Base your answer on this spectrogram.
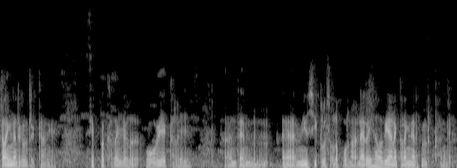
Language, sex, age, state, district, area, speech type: Tamil, male, 18-30, Tamil Nadu, Coimbatore, rural, spontaneous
